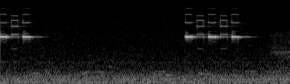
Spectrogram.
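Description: A speeding alert from an Automatic Link connected-car device, triggered when the car goes over a preset 70 mph limit. Two short bursts of shrill electronic beeps sound clearly over a quiet background.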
